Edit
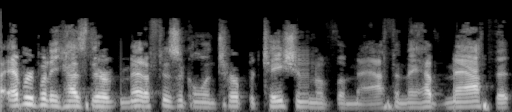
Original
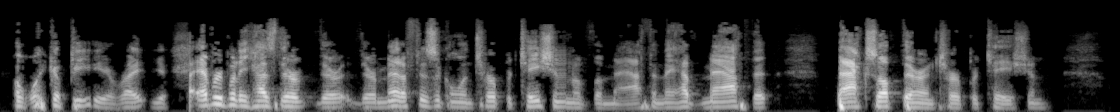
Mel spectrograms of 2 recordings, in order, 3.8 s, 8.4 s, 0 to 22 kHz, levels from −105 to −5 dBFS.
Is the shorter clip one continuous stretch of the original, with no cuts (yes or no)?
no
